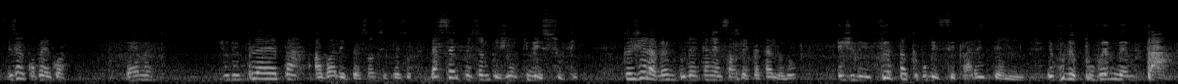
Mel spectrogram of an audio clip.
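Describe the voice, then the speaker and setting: A woman's voice: mid-range voice, big pitch swings, fast talker, background noise. A woman, ranting angrily and repetitively during a live stream. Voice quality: agitated, loud, repetitive ranting. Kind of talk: angry social media livestream rant.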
